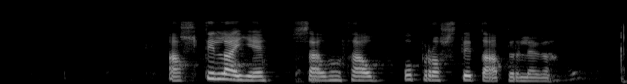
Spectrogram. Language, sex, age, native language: Icelandic, female, 50-59, Icelandic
